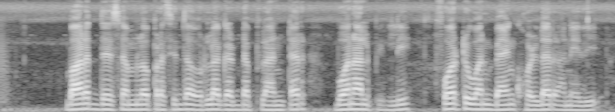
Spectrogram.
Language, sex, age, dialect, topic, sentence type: Telugu, male, 18-24, Southern, agriculture, statement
